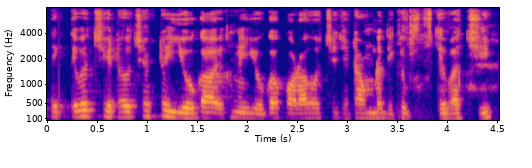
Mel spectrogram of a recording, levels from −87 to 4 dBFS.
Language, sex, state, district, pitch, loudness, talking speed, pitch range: Bengali, male, West Bengal, Kolkata, 130 Hz, -18 LUFS, 200 wpm, 120-145 Hz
